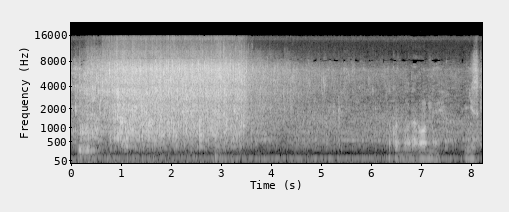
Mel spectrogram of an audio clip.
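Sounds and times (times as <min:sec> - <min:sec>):
new wide toilet flushing: 0:00.0 - 0:06.2.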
